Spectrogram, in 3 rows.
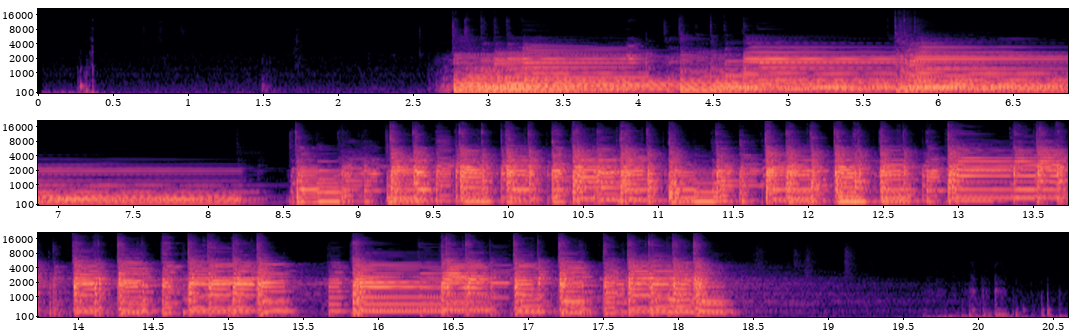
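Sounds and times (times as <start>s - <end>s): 
Gibson Les Paul clean tone on 498T bridge pickup: 2.6s - 18.6s.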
